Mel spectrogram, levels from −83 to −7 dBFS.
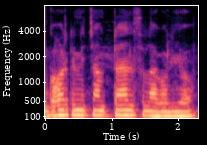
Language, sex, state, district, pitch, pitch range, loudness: Maithili, male, Bihar, Supaul, 130 Hz, 115-135 Hz, -16 LUFS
